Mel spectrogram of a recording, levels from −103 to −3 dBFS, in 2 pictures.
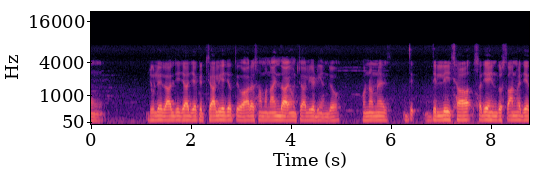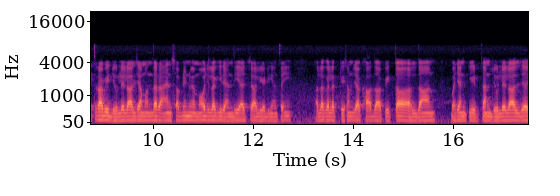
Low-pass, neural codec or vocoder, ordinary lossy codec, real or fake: none; none; none; real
